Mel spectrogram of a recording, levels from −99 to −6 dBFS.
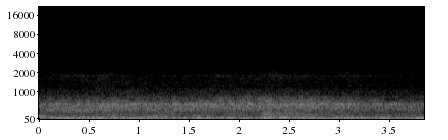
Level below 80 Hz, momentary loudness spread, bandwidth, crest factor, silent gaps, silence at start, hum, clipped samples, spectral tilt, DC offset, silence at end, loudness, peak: -58 dBFS; 3 LU; 3.4 kHz; 12 dB; none; 0 s; none; under 0.1%; -9 dB/octave; under 0.1%; 0 s; -57 LUFS; -42 dBFS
